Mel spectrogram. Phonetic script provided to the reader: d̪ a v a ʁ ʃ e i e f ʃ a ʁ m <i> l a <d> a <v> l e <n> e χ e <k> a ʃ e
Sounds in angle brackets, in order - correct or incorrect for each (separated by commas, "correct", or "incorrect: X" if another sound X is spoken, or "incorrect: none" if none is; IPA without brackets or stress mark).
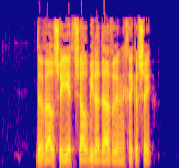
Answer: correct, correct, correct, correct, correct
